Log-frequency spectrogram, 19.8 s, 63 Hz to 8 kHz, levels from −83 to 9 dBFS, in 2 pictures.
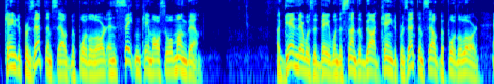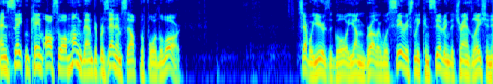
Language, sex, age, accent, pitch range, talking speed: English, male, 60-79, American, 105-145 Hz, 160 wpm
